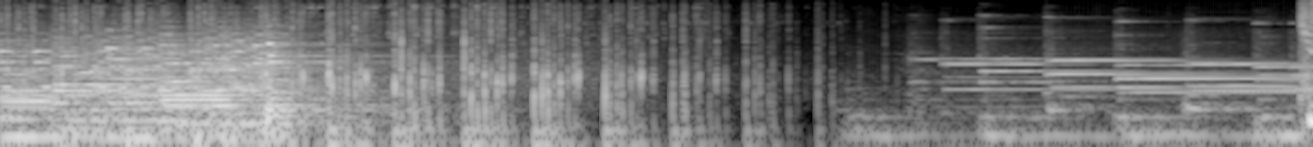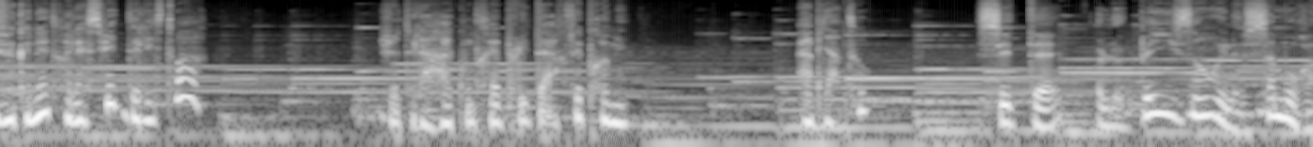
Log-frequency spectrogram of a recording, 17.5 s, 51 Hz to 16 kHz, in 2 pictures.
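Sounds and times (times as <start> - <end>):
light melodic tune: 0.0 - 2.8, 6.2 - 17.5
horse hooves galloping: 0.0 - 6.2
speech: 9.1 - 10.4, 11.3 - 13.1, 14.1 - 14.6, 15.3 - 17.5.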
